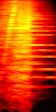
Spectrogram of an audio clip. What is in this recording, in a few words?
CROSS SLASH hit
